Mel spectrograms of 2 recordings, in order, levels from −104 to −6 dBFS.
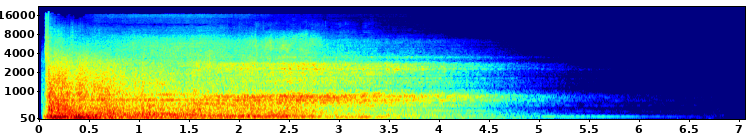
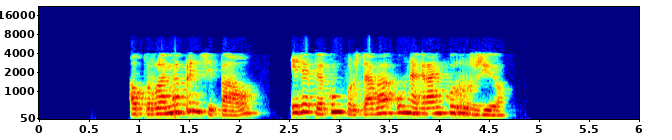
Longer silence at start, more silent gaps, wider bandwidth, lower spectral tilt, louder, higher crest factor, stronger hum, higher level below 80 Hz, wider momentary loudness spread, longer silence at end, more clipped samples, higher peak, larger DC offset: second, 0.05 s vs 0.9 s; second, none vs 2.42-2.49 s; first, 9.6 kHz vs 4.1 kHz; first, -7.5 dB/octave vs -4.5 dB/octave; second, -20 LUFS vs -15 LUFS; first, 20 dB vs 14 dB; neither; first, -28 dBFS vs -54 dBFS; first, 21 LU vs 8 LU; first, 2.9 s vs 1.35 s; neither; about the same, 0 dBFS vs -2 dBFS; neither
